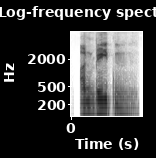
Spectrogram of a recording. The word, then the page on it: unbeaten: American English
